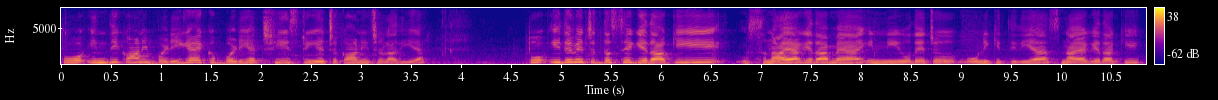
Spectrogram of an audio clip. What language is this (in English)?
Dogri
